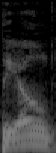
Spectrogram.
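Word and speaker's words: Ye Olde: so modern and I'm like okay that is pronounced the old shop that's not a why that's a thorn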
